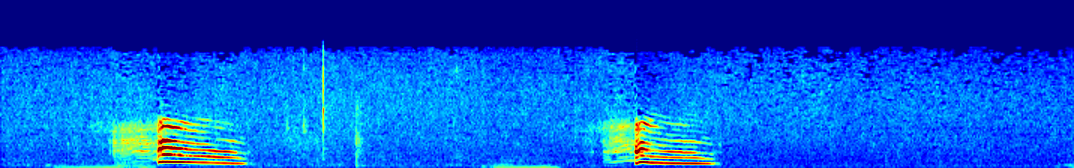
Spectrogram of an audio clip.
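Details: Hanu, a pet cat, meows while searching for Monaka: two loud, bright, falling meows, each preceded by a soft low murmur, roughly three seconds apart in a quiet room.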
